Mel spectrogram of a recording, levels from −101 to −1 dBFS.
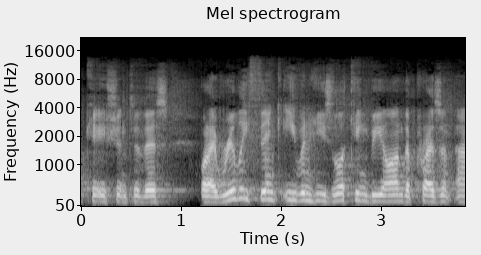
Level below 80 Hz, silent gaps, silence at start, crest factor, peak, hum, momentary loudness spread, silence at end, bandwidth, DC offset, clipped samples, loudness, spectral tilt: -62 dBFS; none; 0 s; 18 dB; -6 dBFS; none; 6 LU; 0 s; 13 kHz; under 0.1%; under 0.1%; -23 LUFS; -5 dB/octave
